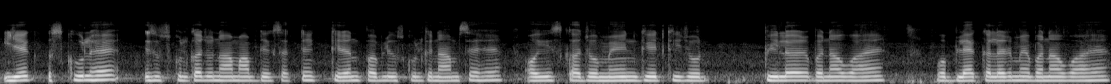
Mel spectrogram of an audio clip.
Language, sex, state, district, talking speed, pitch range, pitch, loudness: Hindi, male, Bihar, Madhepura, 205 wpm, 180-185 Hz, 180 Hz, -14 LUFS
